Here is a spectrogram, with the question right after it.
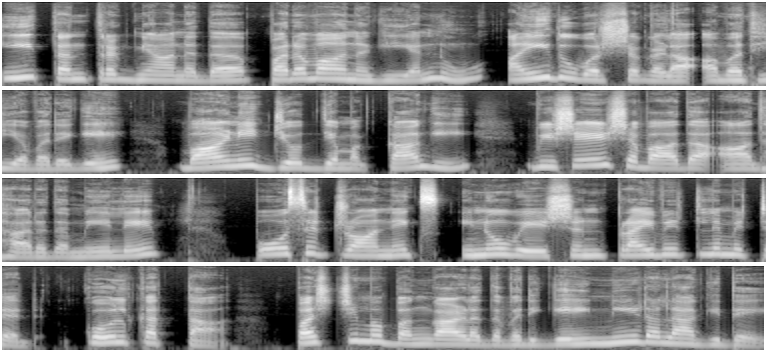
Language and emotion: Kannada, neutral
